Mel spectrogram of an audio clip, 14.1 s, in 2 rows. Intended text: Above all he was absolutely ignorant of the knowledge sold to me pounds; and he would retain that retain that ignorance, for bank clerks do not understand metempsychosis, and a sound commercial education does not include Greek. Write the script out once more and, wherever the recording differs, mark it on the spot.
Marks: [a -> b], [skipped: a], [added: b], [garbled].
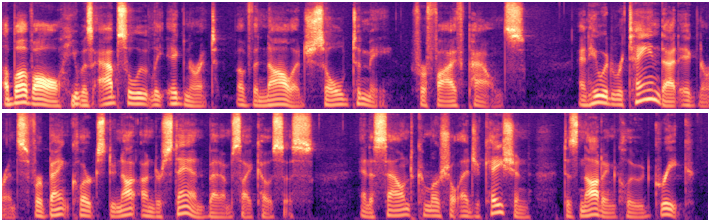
Above all he was absolutely ignorant of the knowledge sold to me [added: for five] pounds; and he would retain that [skipped: retain that] ignorance, for bank clerks do not understand metempsychosis, and a sound commercial education does not include Greek.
